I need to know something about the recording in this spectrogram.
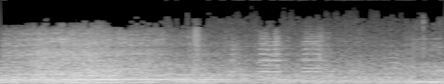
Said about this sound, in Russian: Сейчас мы будем свидетелями выдающегося события, которое произошло на строительстве Братской ГЭС. Колонны автомашин, груженных многотонными каменными глыбами, двинулись на штурм ангары.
